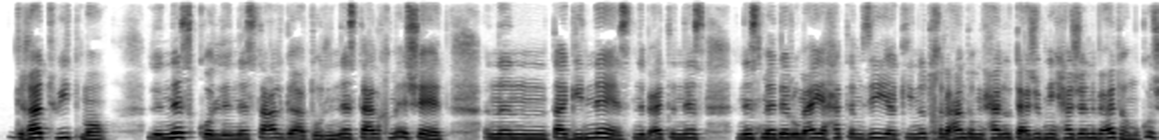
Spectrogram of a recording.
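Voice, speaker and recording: The speaker goes at a moderate pace with monotone, flat intonation. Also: woman. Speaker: online fabric and dress seller. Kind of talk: casual vlog sales talk.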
